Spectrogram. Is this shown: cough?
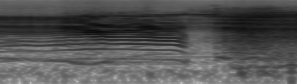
no

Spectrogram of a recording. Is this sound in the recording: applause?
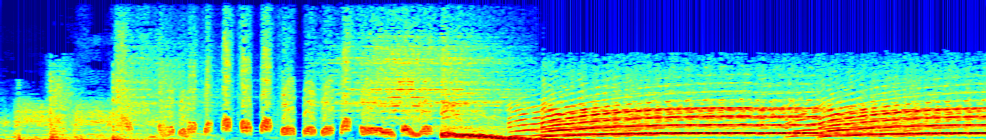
no

